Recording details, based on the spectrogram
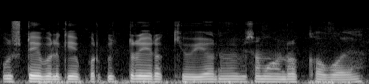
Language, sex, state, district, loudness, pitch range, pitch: Hindi, male, Uttar Pradesh, Shamli, -17 LUFS, 120-125 Hz, 125 Hz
